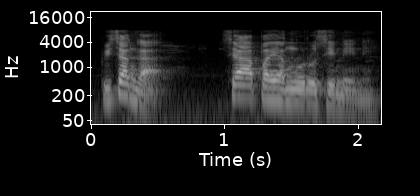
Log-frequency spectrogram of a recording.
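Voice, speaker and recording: A man's voice: on the high side, very animated, a little fast, fairly bright tone. A man talking informally and bluntly as a customer on a muffled phone call. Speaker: customer phoning a bank call centre. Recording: muffled lo-fi telephone line.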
